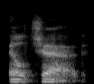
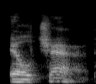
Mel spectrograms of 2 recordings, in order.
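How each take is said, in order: First: The second word begins with a ch sound. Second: The second word begins with a ch sound.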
